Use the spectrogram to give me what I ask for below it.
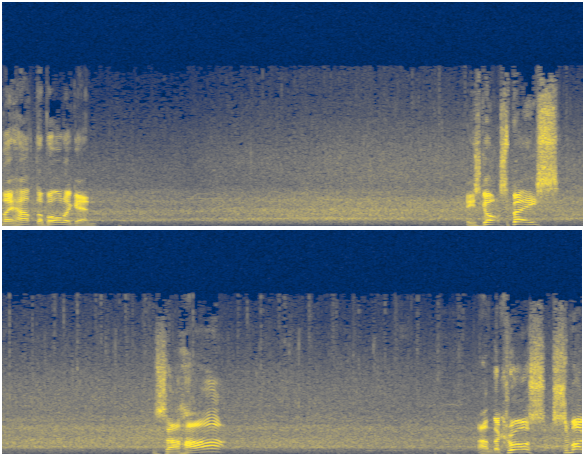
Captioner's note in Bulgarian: Ръкопляскания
